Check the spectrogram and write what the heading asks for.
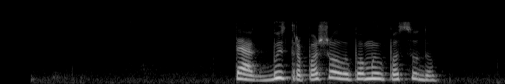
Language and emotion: Russian, neutral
